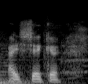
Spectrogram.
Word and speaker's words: Ice Shaker: And today, my guest is none other than Mr. Ice Shaker himself. Did I say that right? Ice Shaker.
